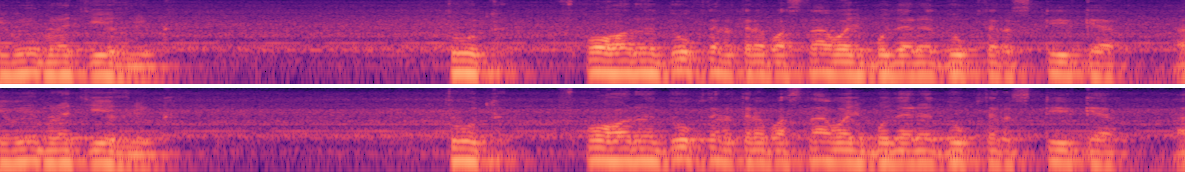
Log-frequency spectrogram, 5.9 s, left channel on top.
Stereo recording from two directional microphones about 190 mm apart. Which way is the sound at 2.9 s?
20° left (ahead or behind).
